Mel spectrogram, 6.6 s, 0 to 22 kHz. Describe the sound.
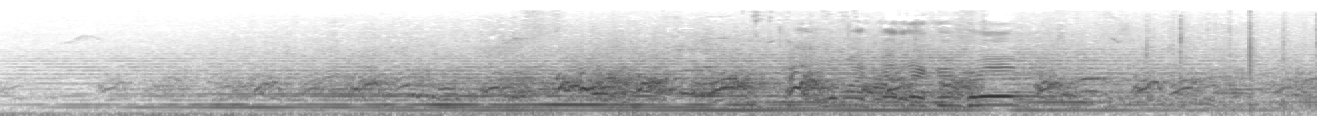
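A pack of sled dogs at a long dog sled race in a small frozen town in rural Norway in January, with sleds pulled by 12 dogs, barks and yips in an excited, overlapping chorus that builds and holds steady, with a low sustained drone underneath and a voice speaking over it.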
